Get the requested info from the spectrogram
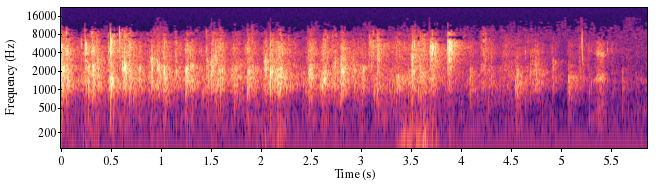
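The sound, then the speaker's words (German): An audience claps steadily for several seconds for the performers, a dense patter of many hands, sustained and fairly even before easing off slightly at the end. “So, gebt mal unseren Darstellern noch einen Applaus.”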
